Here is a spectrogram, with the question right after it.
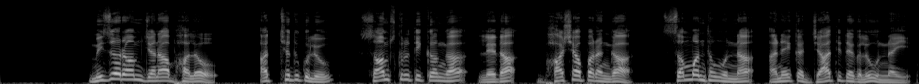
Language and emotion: Telugu, neutral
